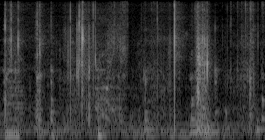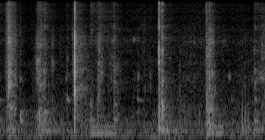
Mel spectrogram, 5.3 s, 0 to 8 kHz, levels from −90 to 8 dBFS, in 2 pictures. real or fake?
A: fake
